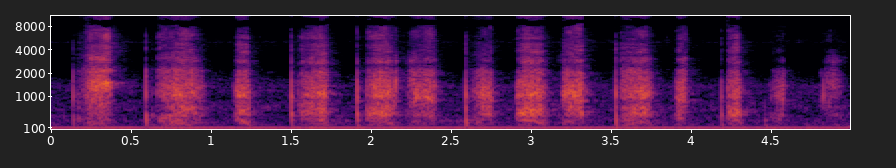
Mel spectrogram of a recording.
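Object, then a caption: Metal palette knife on canvas board with thick acrylic paint. A metal palette knife scrapes and smears thick wet purple acrylic paint across a small, flat, textured canvas panel held in a gloved hand. A steady series of short raspy strokes, each with a soft click at its start, sounds over a constant low hum.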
